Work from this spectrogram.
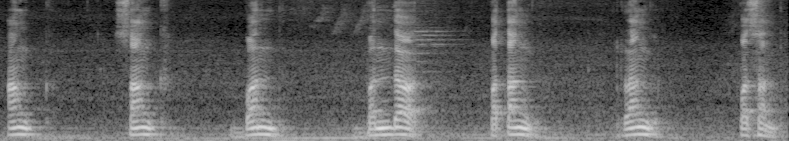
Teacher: जब इसका हम उच्चारण करते हैं तो जो बिंदु के कारण इसकी आवाज नाक से निकलती है और झटके के साथ बोला जाता है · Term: अनुस्वार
